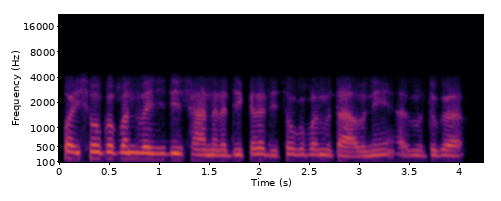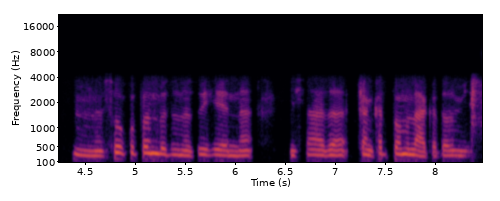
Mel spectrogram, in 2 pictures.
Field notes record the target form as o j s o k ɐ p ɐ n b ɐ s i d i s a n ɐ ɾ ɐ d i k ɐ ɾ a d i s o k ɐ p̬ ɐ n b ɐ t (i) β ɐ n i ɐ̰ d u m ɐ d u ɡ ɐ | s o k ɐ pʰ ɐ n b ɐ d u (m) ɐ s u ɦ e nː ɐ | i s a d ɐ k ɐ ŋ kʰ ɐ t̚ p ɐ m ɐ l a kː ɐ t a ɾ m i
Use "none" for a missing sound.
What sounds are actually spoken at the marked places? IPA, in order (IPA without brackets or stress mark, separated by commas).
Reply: a, n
